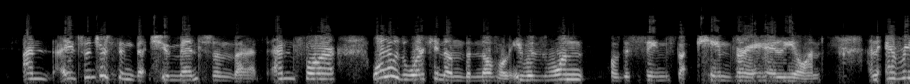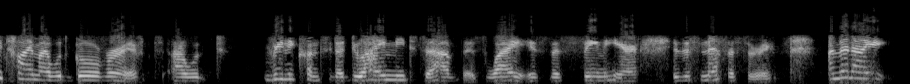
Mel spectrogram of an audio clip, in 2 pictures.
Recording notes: joins me on the phone from Lagos, Nigeria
